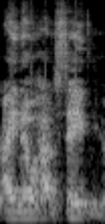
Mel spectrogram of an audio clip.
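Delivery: plain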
